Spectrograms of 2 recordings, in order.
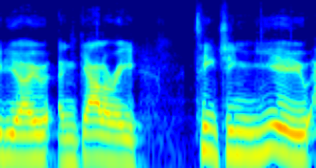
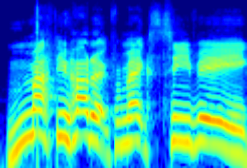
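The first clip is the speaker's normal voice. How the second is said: high, loud winner reveal; excited announcement; 9 semitones higher, 6 dB louder than usual. Real, not acted. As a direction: proclaim the winner brightly.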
